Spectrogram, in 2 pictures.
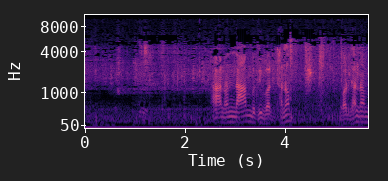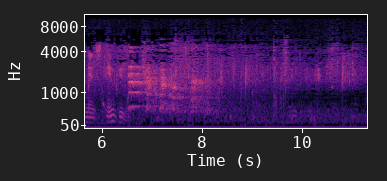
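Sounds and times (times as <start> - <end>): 
steady outdoor hiss: 0.0 - 11.3
speech: 2.6 - 4.3, 5.1 - 7.8
stray dogs barking: 6.3 - 9.2.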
